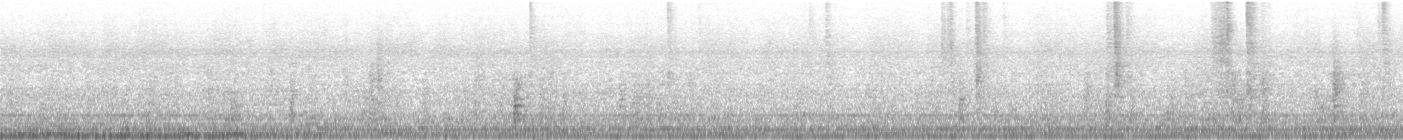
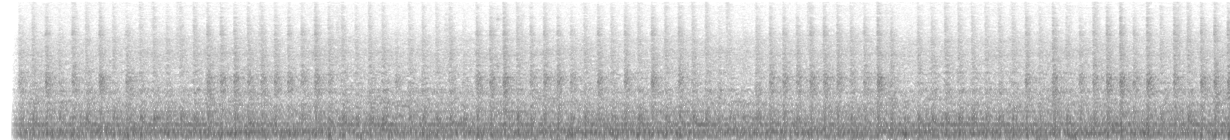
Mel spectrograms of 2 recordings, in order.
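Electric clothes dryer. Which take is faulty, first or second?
second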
